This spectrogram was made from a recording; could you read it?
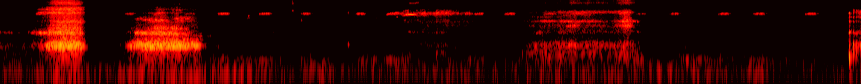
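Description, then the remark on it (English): Several breathy yawns from a person going into channeling, two close together at the start and a longer, softer one later. Crickets chirp in a steady, regular rhythm in the background. No one speaks. “When I go into the space of channeling, there's usually some yawning involved, and that's just me as I process her energy through.”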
